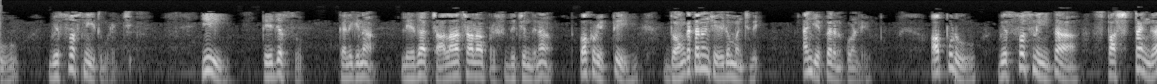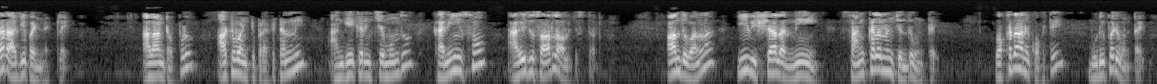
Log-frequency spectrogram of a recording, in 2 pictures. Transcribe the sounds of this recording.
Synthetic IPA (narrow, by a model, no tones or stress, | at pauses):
ʋisʋɐsniːit̪ɐɡṵɾḭɲt͡ʃi̥ | iː | t̪eːd͡ʒɐsṵ | kɐliɡinɐ | lɛːd̪aːt͡ʃaːlaːt͡ʃaːlaːpɾɐsid̪ʱːit͡ʃend̪inɐ | okɐʋjɐk̚t̪i | d̪ɔŋɡɐt̪ɐnɐmt͡ʃɛːjɐɽɐmːɐɲt͡ʃid̪i | ɐnit͡ʃepːeaːɾɐnuko̞ːɳɖḭ | ɐpːuɽu | ʋisʋɐsniːit̪ɐspɐʂʈɐŋɡaːɾaːd͡ʒiːpɐɽinɐʈlḛː | ɐ̰laːɳʈɐpːuɽu | ɐ̰ʈuʋɐɳʈipɾɐkɐʈɐnɐnːi | ɐ̰ŋɡiːkɐɾiɲt͡ʃe̞ːmund̪ukɐniːsɐm | ɐ̰jd̪usaːɾluaːloːt͡ʃi̥st̪aːɾu | ɐnd̪uʋɐlːɐ | iːʋiʂɐjaːlɐnːi | sɐŋkɐlɐnɐmt͡ʃend̪iuɳʈa̰ːji | ɔkɐd̪aːnikʲɔkɐʈi | muɽipɐɽiṵɳʈa̰ːji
